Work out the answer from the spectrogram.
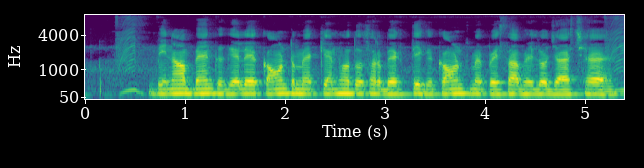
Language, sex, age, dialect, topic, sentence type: Maithili, male, 18-24, Angika, banking, statement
